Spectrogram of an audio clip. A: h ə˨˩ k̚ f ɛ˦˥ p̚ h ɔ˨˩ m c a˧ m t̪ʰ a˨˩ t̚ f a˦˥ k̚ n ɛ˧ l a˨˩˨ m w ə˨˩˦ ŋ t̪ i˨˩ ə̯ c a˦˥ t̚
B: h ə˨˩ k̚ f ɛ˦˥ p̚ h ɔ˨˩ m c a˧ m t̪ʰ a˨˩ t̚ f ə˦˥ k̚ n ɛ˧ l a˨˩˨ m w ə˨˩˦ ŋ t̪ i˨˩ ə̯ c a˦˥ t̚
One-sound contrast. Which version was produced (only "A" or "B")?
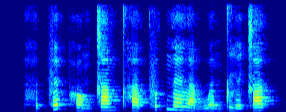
B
